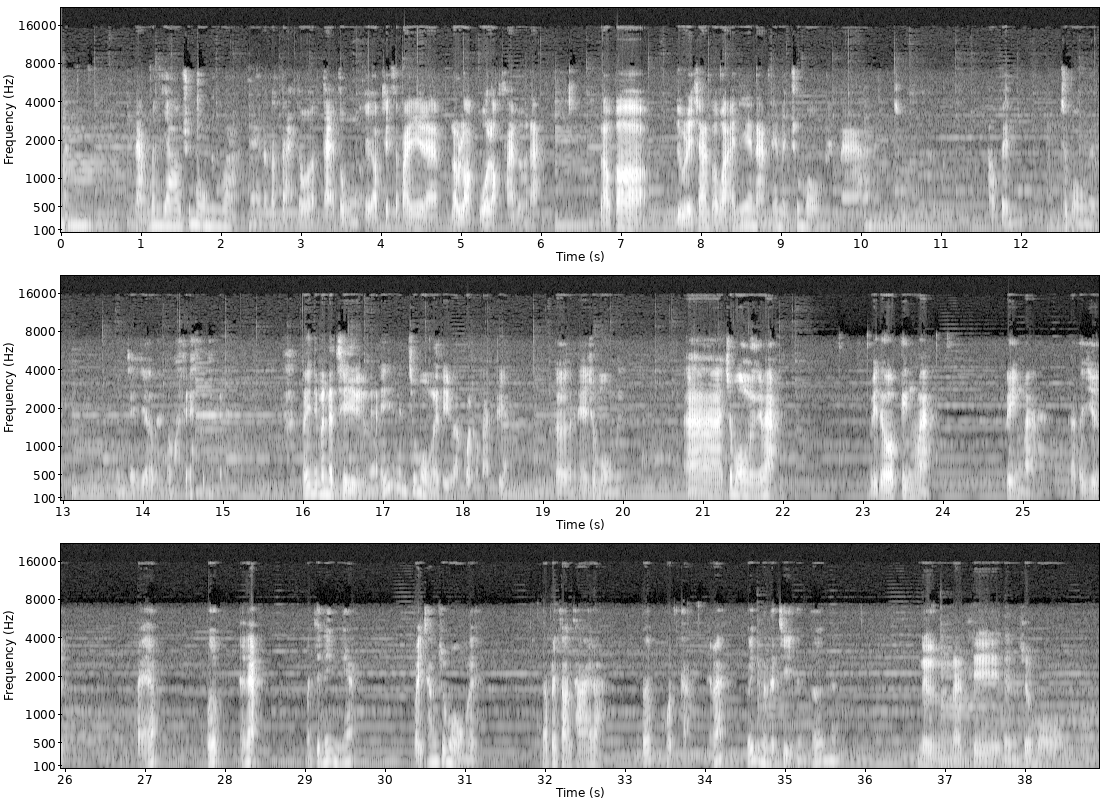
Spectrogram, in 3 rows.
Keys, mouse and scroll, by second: 0.1 click, 1.0 click, 2.2 click, 3.6 click, 8.0 click, 8.6 click, 22.6-22.9 drag, 23.8 click, 31.8 click, 33.7 click.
